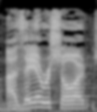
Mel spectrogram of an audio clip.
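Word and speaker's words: Isaiah Rashad: Oh, Isaiah Rashard.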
